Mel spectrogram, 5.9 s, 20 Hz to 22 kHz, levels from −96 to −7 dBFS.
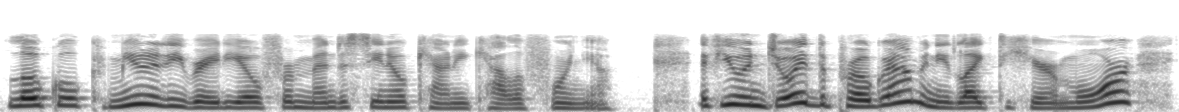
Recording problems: high frequencies cut off; noticeable; nothing above 6 kHz

